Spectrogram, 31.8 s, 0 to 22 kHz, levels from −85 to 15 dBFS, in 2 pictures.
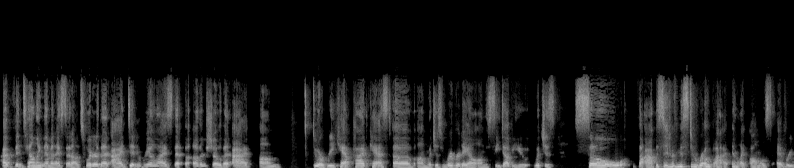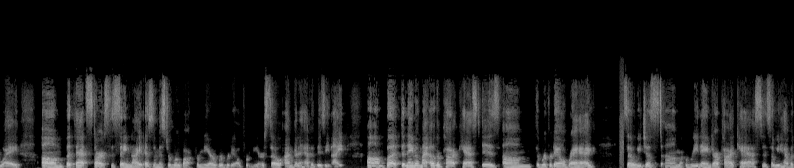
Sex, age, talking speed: female, 30-49, 170 wpm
